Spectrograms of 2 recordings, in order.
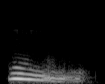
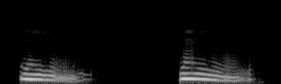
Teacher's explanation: ये प्रोड्यूस करते हुए आपके जो लिप्स हैं they have अटेन्ड rounded position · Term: ऊ साउंड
